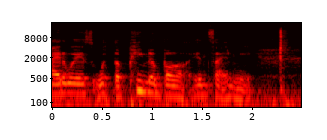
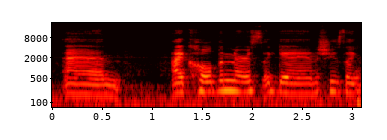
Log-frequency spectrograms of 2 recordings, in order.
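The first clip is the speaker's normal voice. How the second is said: ordinary talk, nothing marked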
